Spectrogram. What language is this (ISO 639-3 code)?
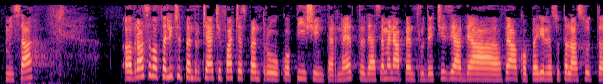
ron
